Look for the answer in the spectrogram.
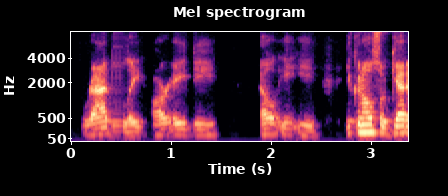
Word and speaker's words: Radlee: Is it Radley? – It's called Radley, and it's spelled R-A-D-L-E-E.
